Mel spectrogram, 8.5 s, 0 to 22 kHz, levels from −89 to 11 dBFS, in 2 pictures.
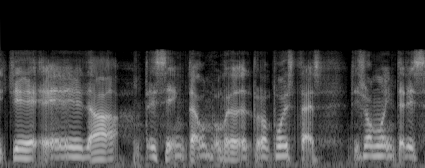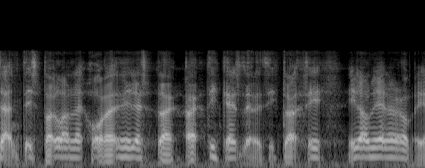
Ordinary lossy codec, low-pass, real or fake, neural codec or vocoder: none; 7.2 kHz; fake; autoencoder, 22.05 kHz, a latent of 192 numbers a frame, VITS, trained on many speakers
